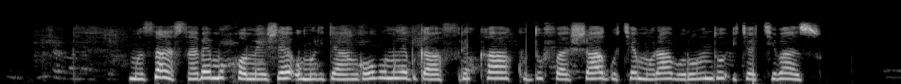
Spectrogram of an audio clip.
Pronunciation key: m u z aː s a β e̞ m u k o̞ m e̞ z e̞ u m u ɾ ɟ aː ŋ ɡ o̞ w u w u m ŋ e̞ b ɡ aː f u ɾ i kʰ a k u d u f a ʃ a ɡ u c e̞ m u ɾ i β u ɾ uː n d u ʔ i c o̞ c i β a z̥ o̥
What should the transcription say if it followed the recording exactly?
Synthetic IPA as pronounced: m u z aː s a β e̞ m u k o̞ m e̞ ʒ e̞ u m u ɾ ɟ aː ŋ ɡ o̞ w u β u m ŋ e̞ b ɡ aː f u ɾ i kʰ a k u d u f a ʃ a ɡ u c e̞ m u ɾ a β u ɾ uː n d u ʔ i c o̞ c i β a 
